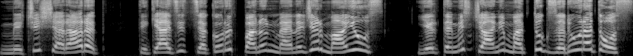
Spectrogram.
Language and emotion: Kashmiri, angry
